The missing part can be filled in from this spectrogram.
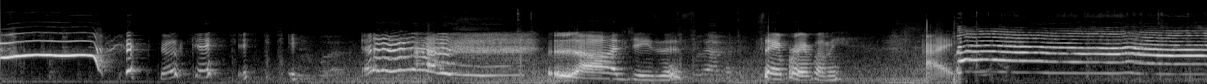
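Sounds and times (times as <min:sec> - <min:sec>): woman whining: 0:03.6 - 0:04.5.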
